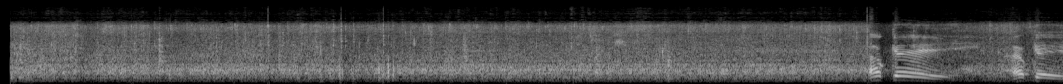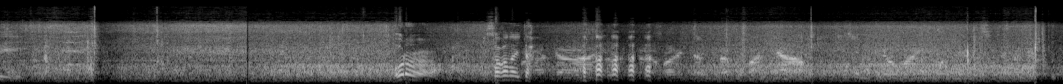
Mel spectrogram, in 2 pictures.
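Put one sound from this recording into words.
Wind rushes over a boat at sea.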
